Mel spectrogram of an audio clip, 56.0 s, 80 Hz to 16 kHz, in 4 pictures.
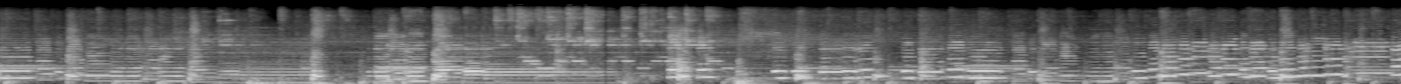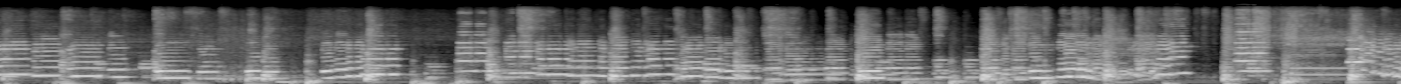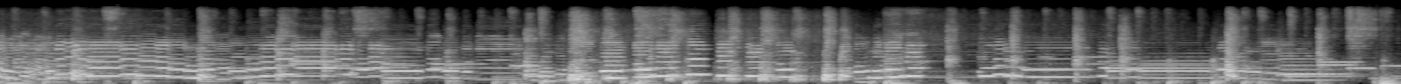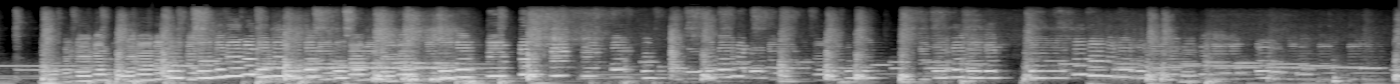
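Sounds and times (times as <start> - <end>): drum kit: 0.0 - 56.0
saxophone solo: 0.0 - 56.0
walking bass: 0.0 - 56.0.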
